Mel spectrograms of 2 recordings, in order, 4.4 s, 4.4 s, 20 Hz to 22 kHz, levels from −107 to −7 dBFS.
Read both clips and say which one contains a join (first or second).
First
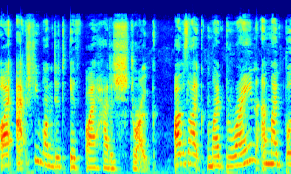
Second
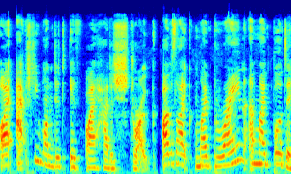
second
